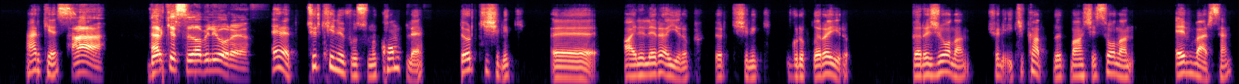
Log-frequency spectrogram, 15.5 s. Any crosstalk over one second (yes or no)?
no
